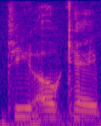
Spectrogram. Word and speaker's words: Tok: This is Tok, Alaska. T-O-K, pronounced Tok.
